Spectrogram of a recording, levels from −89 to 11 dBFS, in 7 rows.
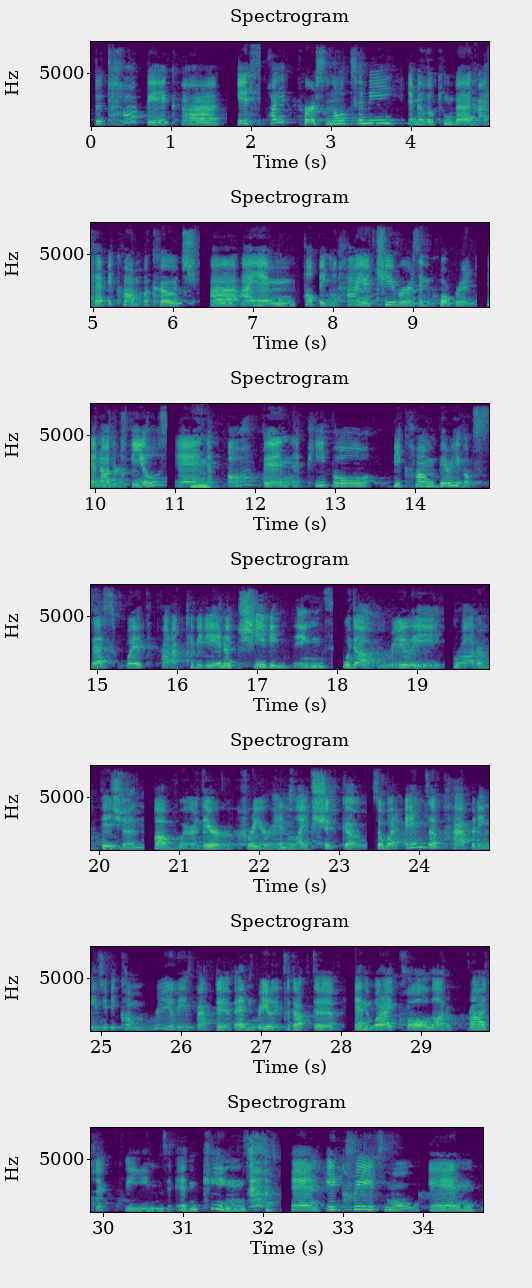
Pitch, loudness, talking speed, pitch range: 205 Hz, -17 LUFS, 140 wpm, 190-235 Hz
